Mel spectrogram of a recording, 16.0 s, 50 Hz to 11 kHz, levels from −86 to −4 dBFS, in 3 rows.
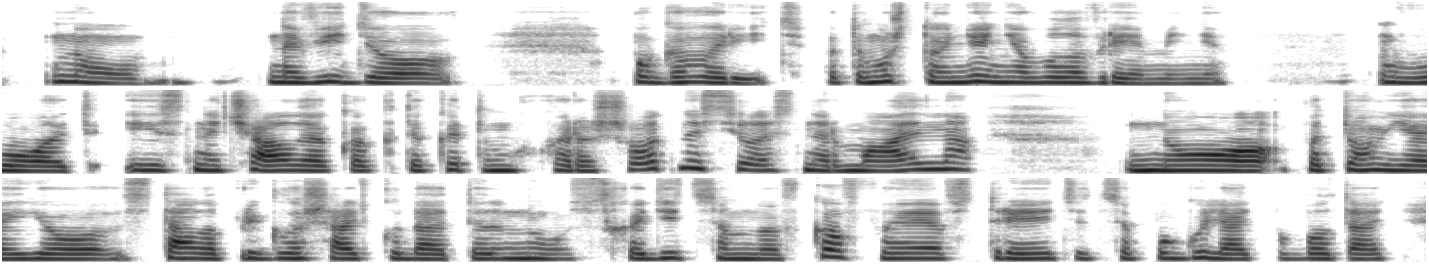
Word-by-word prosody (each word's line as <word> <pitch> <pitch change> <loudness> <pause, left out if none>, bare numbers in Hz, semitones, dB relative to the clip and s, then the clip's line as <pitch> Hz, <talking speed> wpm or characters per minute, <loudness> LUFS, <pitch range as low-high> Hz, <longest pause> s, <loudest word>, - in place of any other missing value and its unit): ну, 195 -7 -1 0.5
на 210 -2 +3
видео 195 -4 0 0.7
поговорить, 200 -4 -2
потому 205 +2 0
что 225 -2 -5
у - - +2
нее 225 +3 +3
не 205 -1 +1
было 200 0 +1
времени, 175 -2 -5 0.6
вот. 195 -3 +2
И 210 0 -1
сначала 200 -1 +2
я 195 - +2
как-то 195 +1 -5
к 195 - -17
этому 200 -2 +1
хорошо 195 +3 -3
относилась, 260 -7 -2
нормально, 200 +5 +2 0.6
но 200 -1 +7
потом 215 +1 0
я 200 -2 +3
её 190 -1 +1
стала 205 0 +2
приглашать 200 0 -1
куда-то, 195 -1 -1
ну, 200 -1 0
сходить 200 +1 -3
со 200 - -3
мной 190 -1 0
в - - -18
кафе, 205 -7 0
встретиться, 200 0 -3
погулять, 200 -2 -1
поболтать. 190 -1 -2
200 Hz, 140 wpm, -23 LUFS, 190-210 Hz, 0.7 s, но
